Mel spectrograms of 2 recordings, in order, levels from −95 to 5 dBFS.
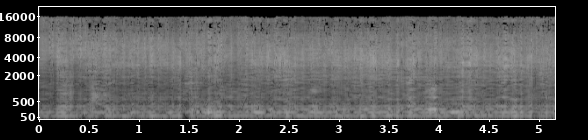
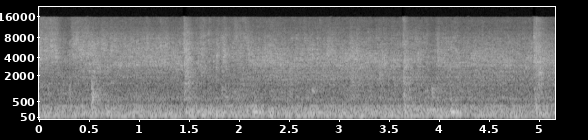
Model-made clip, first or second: first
